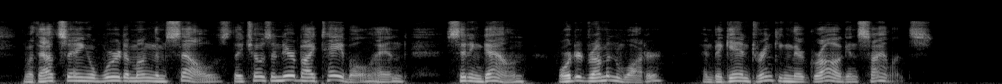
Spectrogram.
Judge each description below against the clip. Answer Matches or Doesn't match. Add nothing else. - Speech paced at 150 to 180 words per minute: Matches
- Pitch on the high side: Doesn't match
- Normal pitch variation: Matches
